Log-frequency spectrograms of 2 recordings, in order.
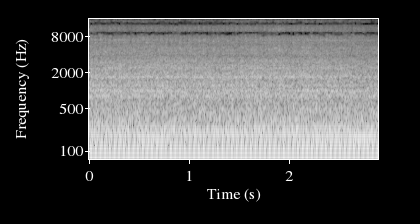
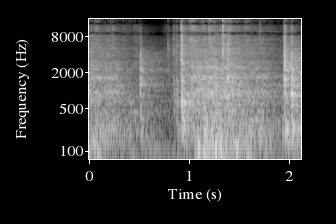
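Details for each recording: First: Troy-Bilt 2665 snow blower (model 31AM6CP3723) after a carburetor rebuild, water found in the old fuel, choke off at half throttle: the small engine holds a steady, buzzy idle, rising slightly near the end with no stumbling, running evenly. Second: Troy-Bilt snow blower (model 31AM6CP3723), suspected water in the fuel, throttle at half: quick pull-cord yanks give brief sputtering catches that die at once; a failed start.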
